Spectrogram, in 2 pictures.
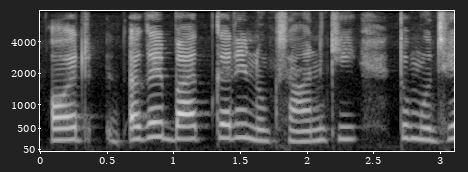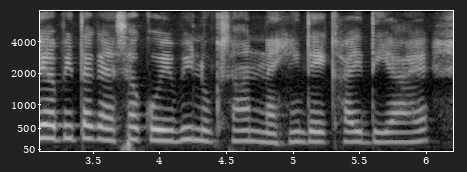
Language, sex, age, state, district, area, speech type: Hindi, female, 45-60, Madhya Pradesh, Bhopal, urban, spontaneous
